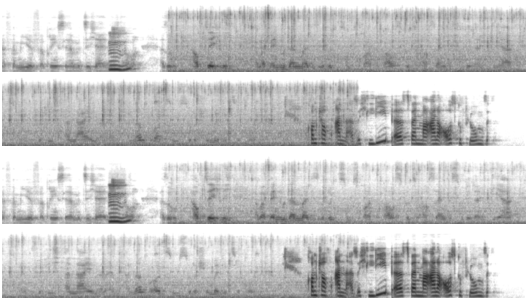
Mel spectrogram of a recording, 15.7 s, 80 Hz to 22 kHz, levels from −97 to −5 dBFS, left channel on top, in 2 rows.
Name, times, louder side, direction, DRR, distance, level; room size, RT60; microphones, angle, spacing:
voice 1, 0.0-2.0 2.4-7.7 8.1-11.7, equal, 15° right, 4.4 m, -45 dB
voice 2, 1.6-2.0 12.1-15.2, right 5 dB, 75° right, 0.6 m, -27 dB
Raindrop / Trickle dribble, 2.5-13.2, left 5 dB, 90° left, 0.6 m, -44 dB
19.0 x 8.2 x 5.0 m
head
